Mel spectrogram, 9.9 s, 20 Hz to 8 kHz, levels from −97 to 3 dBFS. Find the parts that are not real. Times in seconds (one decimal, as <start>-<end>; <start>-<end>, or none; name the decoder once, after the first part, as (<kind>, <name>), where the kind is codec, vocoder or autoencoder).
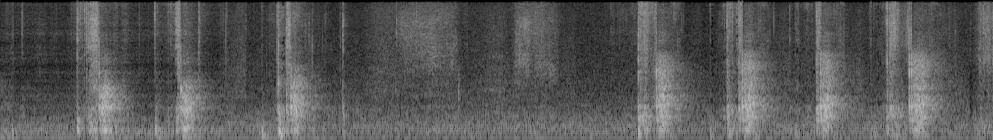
0.0-2.2 (codec, SNAC)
